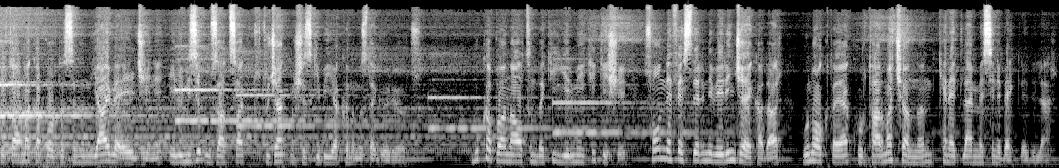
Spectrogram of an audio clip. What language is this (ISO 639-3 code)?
tur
